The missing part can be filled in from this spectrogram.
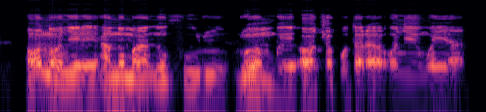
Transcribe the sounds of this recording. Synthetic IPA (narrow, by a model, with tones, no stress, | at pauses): ɔ˦nɔ˨ɲe˨ɾe˨ʔa˦nʊ˦ma˦˨nʊ˦kʷu˦ɾu˦ɾu˦o˦ŋ͡m̩˨ɡ͡be˨ʔɔ˦t͡ʃɔ˦pʊ˨ta˨ɾa˨ʔo˦ɲe˦ŋʷe˨ja˦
